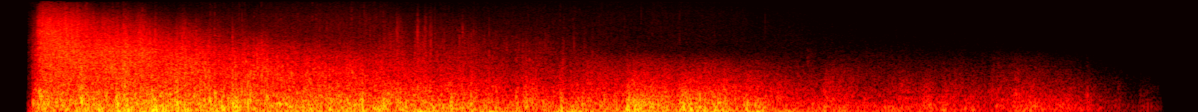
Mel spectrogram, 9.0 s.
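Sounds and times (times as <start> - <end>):
thunder: 0.2 - 8.7.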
